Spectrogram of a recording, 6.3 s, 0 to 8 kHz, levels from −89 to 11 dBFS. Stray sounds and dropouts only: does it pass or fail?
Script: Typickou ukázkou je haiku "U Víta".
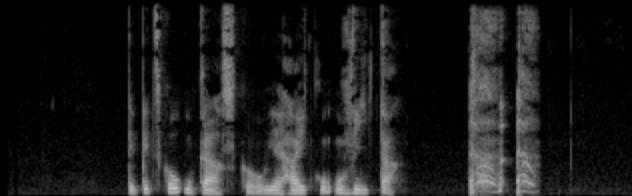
fail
